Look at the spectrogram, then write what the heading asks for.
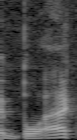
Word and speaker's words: BLVCK: episode is also ironically brought to you by black organic coffee that is spelled blvck black organic coffee for the best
